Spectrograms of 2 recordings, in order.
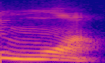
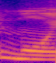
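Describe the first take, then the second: First: The vowel sounds like 'wa' in 'water'. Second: The vowel sounds like 'oy' in 'boy'. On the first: The speaker calls it right. "O I is ua, so you have to say moi" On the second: The speaker calls it wrong. "You cannot say moi"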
